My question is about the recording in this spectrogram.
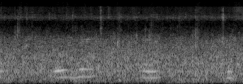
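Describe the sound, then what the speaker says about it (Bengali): Heavy rain falls in a continuous dense hiss, steady and close, while faint voices murmur in the background. "কত বৃষ্টি হইতেছে"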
